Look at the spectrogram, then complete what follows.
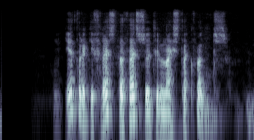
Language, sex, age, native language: Icelandic, male, 40-49, Norwegian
